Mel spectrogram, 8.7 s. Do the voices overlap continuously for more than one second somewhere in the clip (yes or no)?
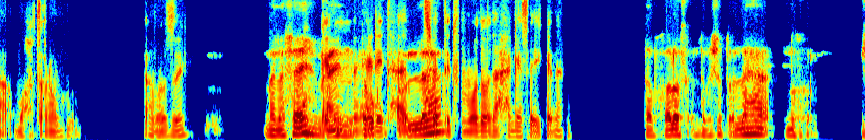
yes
